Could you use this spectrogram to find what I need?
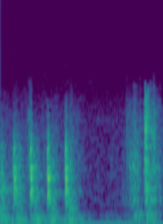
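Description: Knuckles rap on a door: four quick, even knocks, a short pause, then two more, the first of those softer. The knocks are solid and dull, with no voices.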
